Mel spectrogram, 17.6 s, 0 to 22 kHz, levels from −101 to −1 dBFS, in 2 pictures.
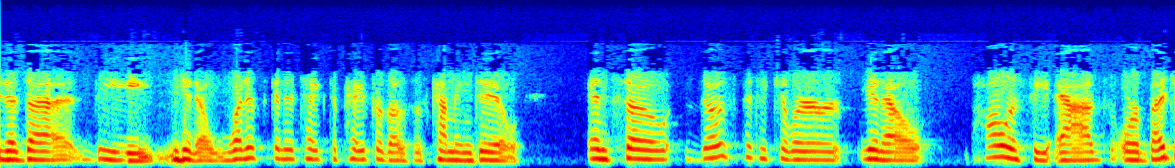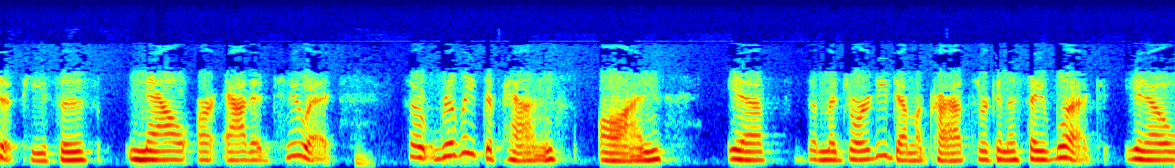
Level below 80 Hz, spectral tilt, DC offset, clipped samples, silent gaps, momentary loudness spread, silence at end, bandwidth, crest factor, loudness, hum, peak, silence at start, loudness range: -70 dBFS; -8 dB/octave; under 0.1%; under 0.1%; none; 9 LU; 0 s; 7.2 kHz; 14 dB; -15 LUFS; none; 0 dBFS; 0 s; 3 LU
